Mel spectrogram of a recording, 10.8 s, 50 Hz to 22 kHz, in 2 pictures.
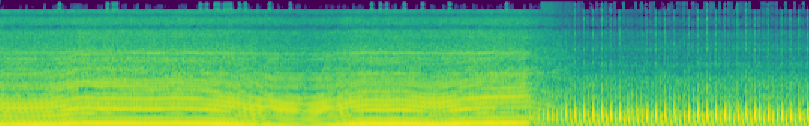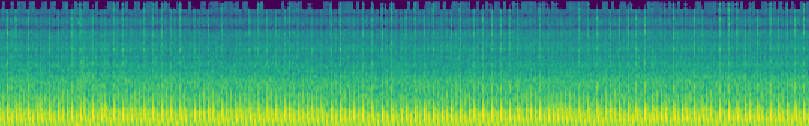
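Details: Ported Homelite Super XL-130 chainsaw on its final test run: rapid rising and falling revs, then drops to a steady, even, rich-burbling idle without stalling; normal idle, oil and running good.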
